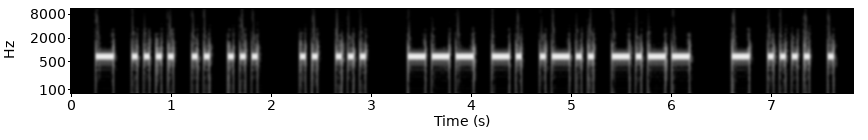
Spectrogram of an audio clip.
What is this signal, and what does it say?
Morse code, heard as a keyed tone, about 20 wpm, 700 Hz. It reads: THIS IS ONLY THE
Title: Sentences from Top 1300 Words 20wpm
